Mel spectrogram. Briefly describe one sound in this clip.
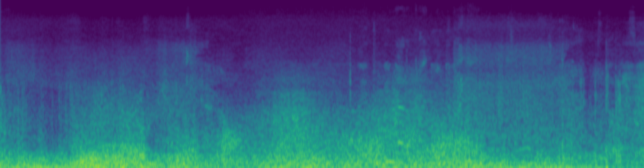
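A young woman talks with excitement close to a microphone.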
